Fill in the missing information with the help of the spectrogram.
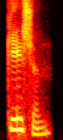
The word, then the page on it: cation: Indian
